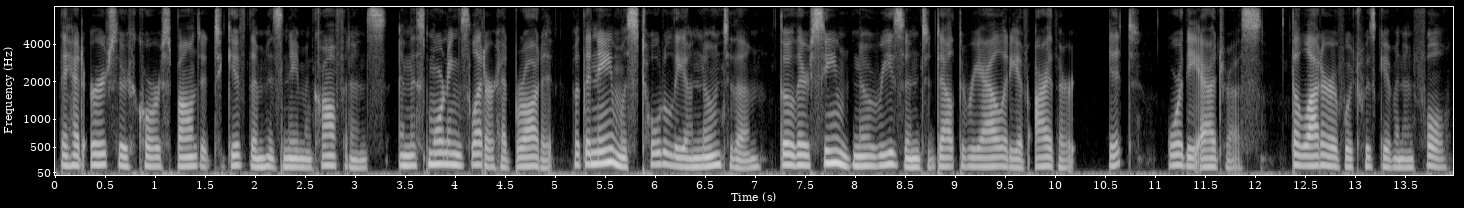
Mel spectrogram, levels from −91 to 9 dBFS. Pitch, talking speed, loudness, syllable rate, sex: 165 Hz, 215 wpm, -19 LUFS, 5.7 syllables/s, female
